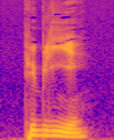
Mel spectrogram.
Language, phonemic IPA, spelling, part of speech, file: French, /py.bli.je/, publier, verb, Fr-publier.ogg
- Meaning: to publish, to release, to issue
